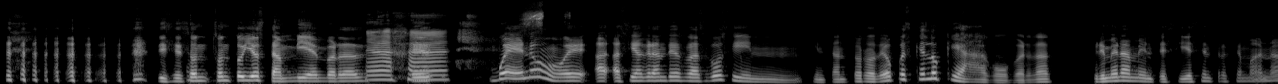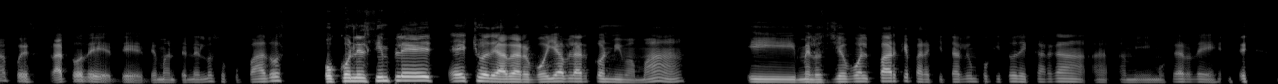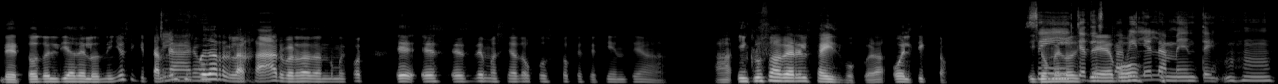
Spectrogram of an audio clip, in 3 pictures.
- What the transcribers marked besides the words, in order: laugh; other noise; other background noise; chuckle; chuckle
- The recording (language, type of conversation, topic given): Spanish, podcast, ¿Cómo equilibras el trabajo y la vida familiar sin volverte loco?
